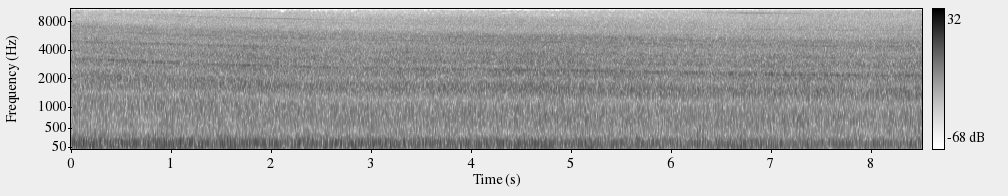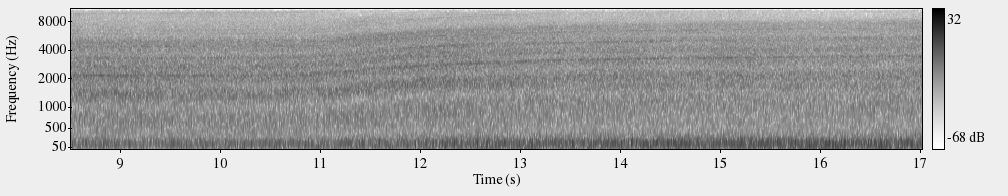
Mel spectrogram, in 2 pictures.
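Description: Aircraft engine in Microsoft Flight Simulator 2024 on PS5, a continuous loud droning roar with a slowly shifting harmonic whine, steady throughout with no talk.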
